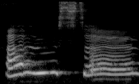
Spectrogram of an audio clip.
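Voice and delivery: high, tearful mock washerwoman voice; crying washerwoman Toad. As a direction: whimper it as Toad in disguise. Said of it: "crying afresh".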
